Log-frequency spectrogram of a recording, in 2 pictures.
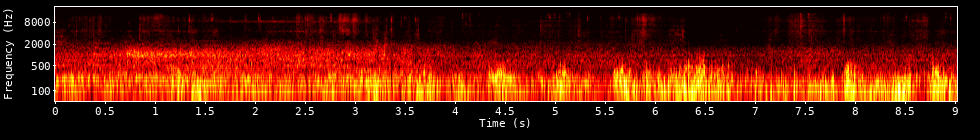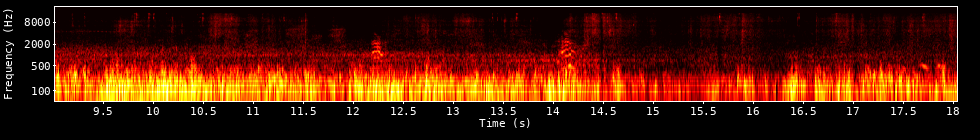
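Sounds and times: low rumbling noise: 0:00.0 - 0:18.0.

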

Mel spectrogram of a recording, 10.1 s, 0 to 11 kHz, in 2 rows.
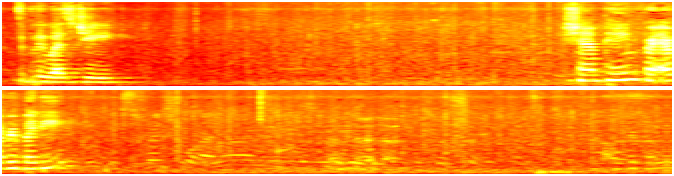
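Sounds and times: outdoor gathering ambience: 0:00.0 - 0:10.0.

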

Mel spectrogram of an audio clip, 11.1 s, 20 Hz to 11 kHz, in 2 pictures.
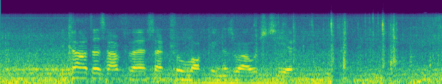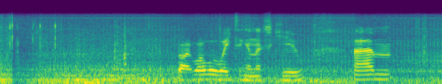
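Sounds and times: car engine and road noise: 0:00.0 - 0:11.0.

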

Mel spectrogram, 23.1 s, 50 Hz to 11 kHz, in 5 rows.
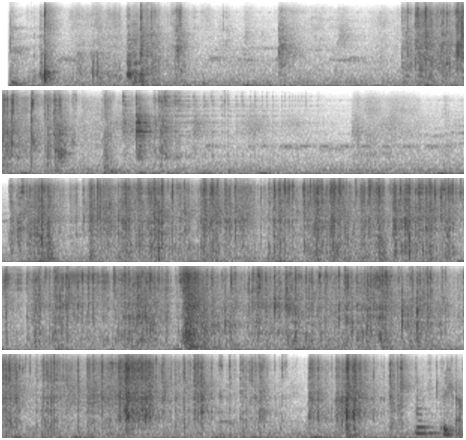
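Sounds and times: plastic wrapper crinkling: 0:04.0 - 0:07.1, 0:09.3 - 0:23.0.

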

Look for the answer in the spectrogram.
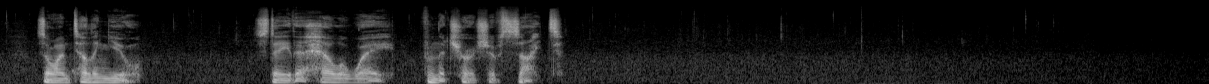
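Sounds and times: faint steady rain: 0:00.0 - 0:12.0.

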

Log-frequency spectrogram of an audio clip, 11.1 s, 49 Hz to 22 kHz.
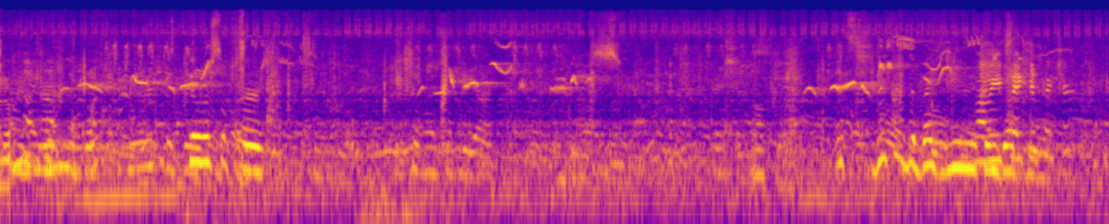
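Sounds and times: soft outdoor murmur: 0:00.0 - 0:11.0
bird chirps: 0:00.4 - 0:03.1, 0:04.1 - 0:10.8.

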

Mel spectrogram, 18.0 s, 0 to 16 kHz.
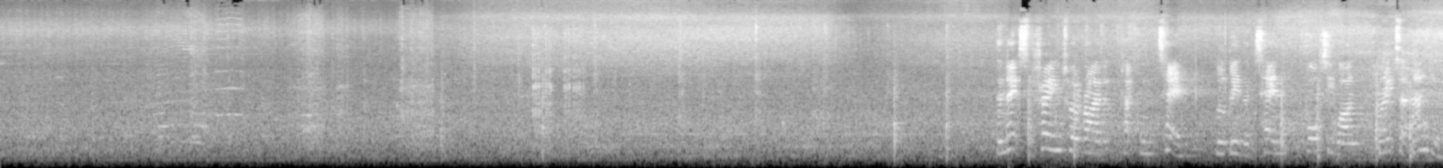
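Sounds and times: train wheels rumbling on rails: 0:00.0 - 0:18.0
short clunks of train coaches: 0:02.0 - 0:07.6, 0:11.1 - 0:12.0.

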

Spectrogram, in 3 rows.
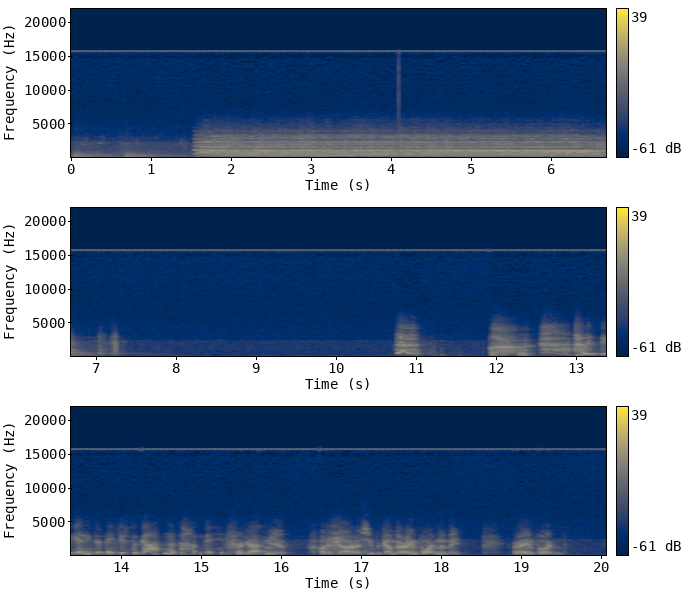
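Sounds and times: soundtrack hiss: 0:00.0 - 0:20.0
orchestral chord: 0:01.5 - 0:07.1.

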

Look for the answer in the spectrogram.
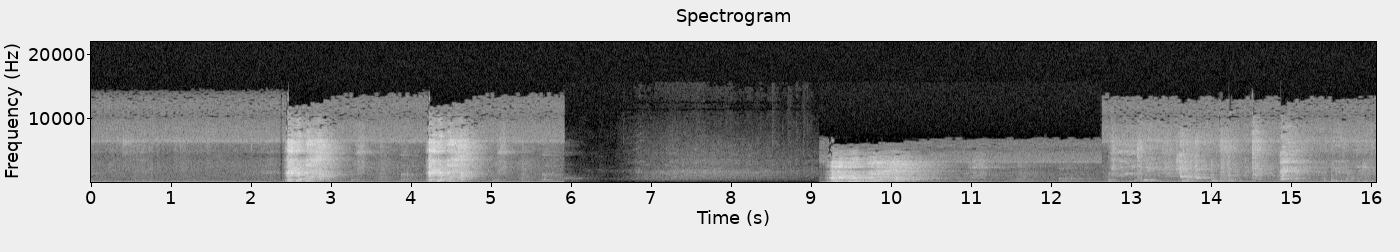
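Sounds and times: laughter: 0:12.7 - 0:15.8.

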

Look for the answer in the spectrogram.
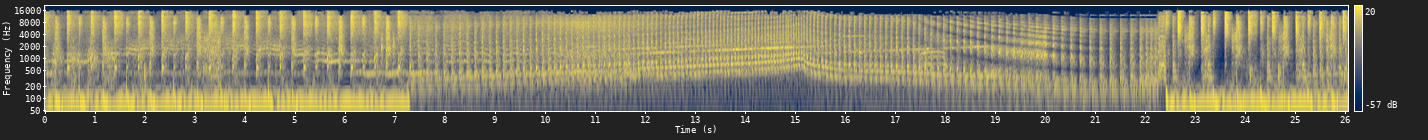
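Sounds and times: rapid repeated synth pulses: 0:00.0 - 0:05.7, 0:06.4 - 0:22.7
techno music: 0:00.0 - 0:26.0
synth riser sweeping in pitch: 0:07.3 - 0:21.8.

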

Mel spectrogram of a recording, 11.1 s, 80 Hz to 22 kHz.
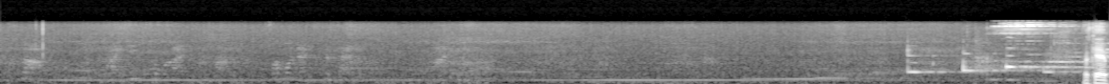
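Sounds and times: phone startup chime: 0:09.1 - 0:11.0.

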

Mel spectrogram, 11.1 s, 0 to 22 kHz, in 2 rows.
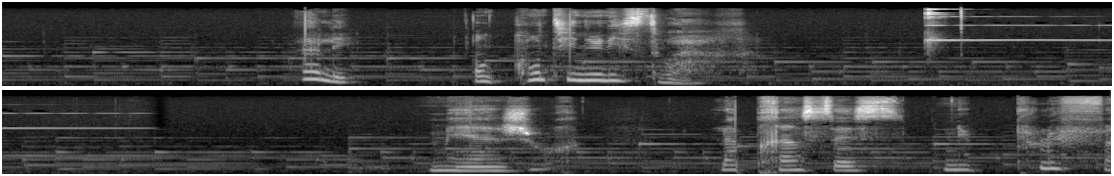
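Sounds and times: soft background music: 0:00.0 - 0:11.0
small bell ringing: 0:04.6 - 0:06.4.

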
